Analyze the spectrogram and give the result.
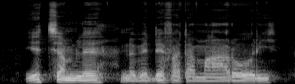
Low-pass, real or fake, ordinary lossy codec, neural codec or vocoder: none; fake; none; vocoder, 48 kHz, 128 mel bands, Vocos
